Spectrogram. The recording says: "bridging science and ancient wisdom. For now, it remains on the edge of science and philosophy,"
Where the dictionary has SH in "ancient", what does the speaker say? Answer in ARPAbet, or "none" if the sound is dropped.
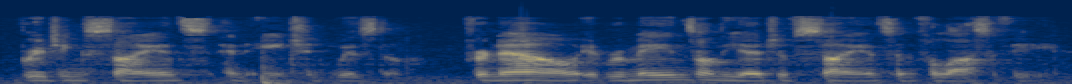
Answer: SH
